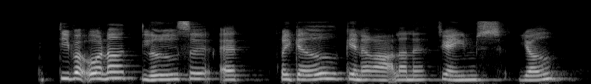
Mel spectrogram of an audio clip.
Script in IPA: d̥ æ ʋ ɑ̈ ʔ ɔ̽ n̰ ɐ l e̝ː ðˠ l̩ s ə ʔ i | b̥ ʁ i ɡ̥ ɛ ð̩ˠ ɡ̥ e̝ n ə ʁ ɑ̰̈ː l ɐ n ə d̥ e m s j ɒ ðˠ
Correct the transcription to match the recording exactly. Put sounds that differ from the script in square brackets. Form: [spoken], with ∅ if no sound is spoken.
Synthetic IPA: d̥ [i] ʋ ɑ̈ ʔ ɔ̽ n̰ ɐ l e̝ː ðˠ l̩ s ə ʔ [æ] | b̥ ʁ i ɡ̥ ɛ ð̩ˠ ɡ̥ e̝ n ə ʁ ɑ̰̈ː l ɐ n ə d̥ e m s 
